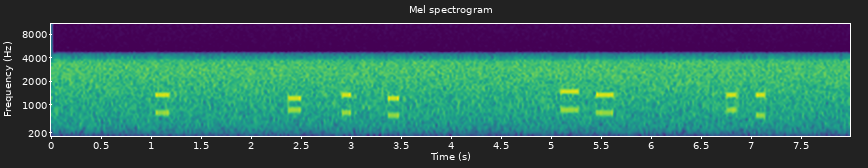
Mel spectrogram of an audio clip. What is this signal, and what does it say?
DTMF, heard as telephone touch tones, dialled by hand, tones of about 140 ms, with phone line noise. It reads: 5 751 95 82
